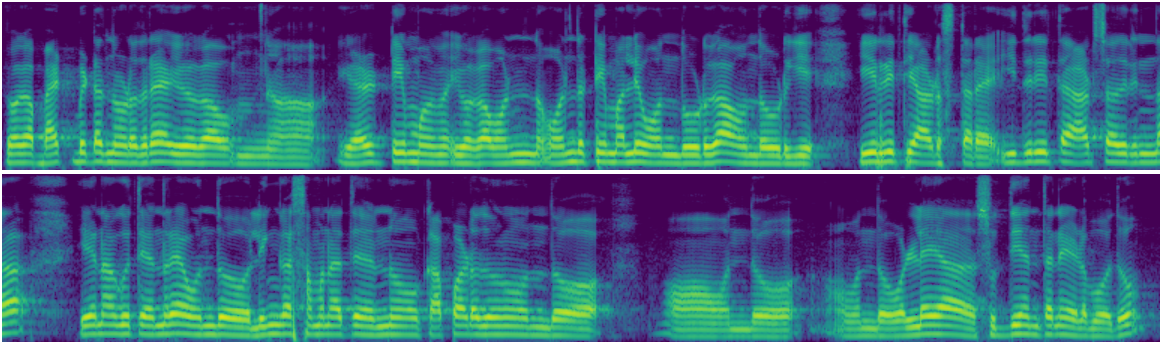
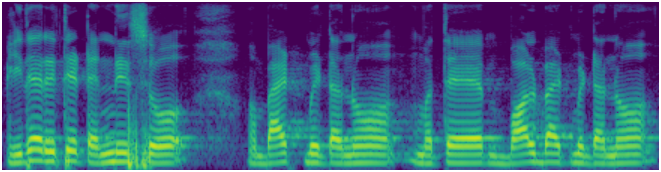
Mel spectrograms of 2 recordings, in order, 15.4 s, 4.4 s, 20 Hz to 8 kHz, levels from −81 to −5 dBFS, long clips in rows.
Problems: none marked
